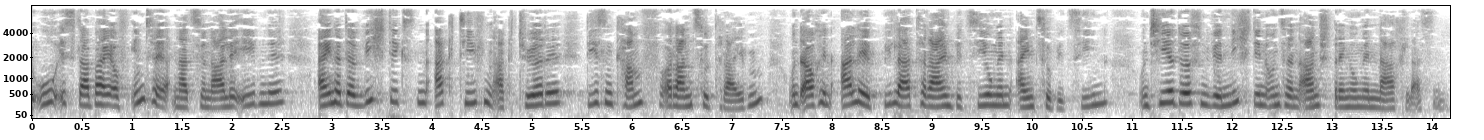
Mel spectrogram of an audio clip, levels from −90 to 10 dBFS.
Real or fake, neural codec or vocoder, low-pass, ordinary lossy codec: real; none; 7.2 kHz; none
